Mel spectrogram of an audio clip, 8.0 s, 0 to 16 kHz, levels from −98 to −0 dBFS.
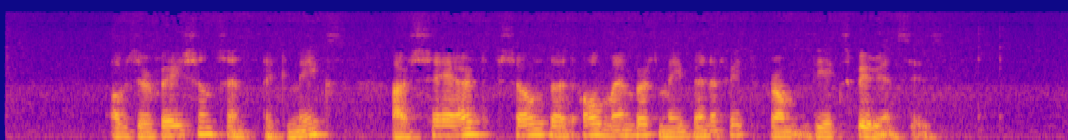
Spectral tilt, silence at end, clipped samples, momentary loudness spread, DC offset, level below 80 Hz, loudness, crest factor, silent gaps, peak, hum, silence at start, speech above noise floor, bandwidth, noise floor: -8 dB/octave; 1 s; under 0.1%; 8 LU; under 0.1%; -50 dBFS; -21 LUFS; 20 dB; none; -2 dBFS; none; 0.85 s; 33 dB; 11 kHz; -54 dBFS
